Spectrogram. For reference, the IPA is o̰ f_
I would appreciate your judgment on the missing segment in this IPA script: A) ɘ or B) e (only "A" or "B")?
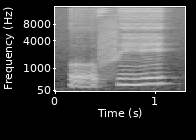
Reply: B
